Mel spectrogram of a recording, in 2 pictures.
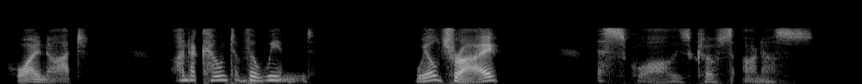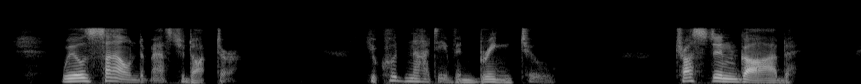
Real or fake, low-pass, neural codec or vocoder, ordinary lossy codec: fake; 5.4 kHz; codec, 16 kHz, 0.5 kbps, X-Codec, HuBERT features, trained on LibriSpeech; AAC, 48 kbps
